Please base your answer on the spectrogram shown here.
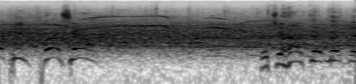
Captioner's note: audience cheers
